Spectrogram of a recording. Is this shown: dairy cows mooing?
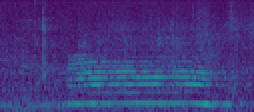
yes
